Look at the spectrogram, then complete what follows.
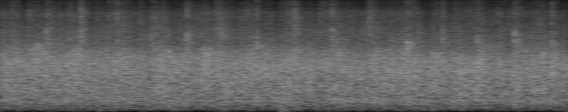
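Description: Large audience clapping in steady, sustained applause.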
